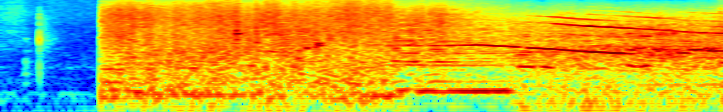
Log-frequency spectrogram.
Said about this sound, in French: Et cette incroyable chasse-poursuite-là, voiture contre voiture, etc., à toute vitesse, se termine dans l'eau.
